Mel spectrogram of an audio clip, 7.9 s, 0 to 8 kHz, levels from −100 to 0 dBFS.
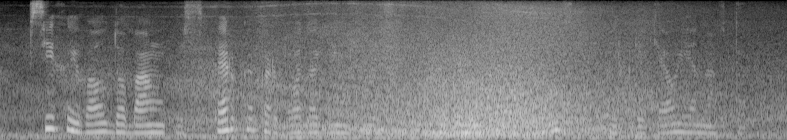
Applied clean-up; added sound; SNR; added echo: none; Fixed-wing aircraft, airplane; -3 dB; none.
